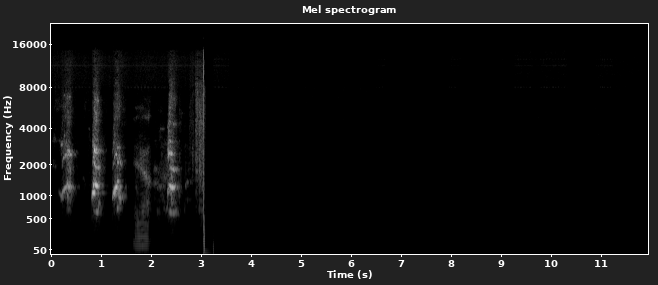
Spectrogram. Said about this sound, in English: my dogs are all barking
